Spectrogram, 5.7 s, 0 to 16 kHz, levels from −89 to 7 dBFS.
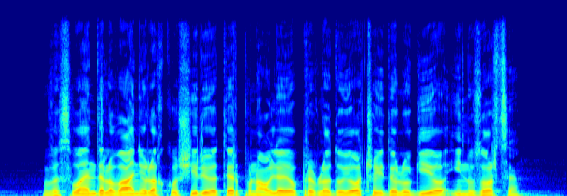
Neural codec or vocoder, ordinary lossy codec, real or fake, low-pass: none; none; real; 14.4 kHz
